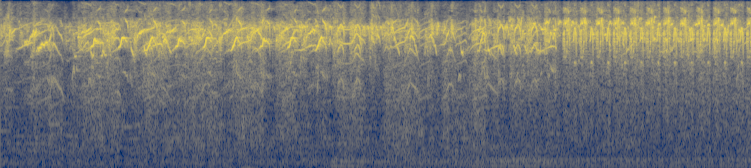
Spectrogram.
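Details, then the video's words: A spiderhunter lure recording of a noisy sogok ontong gives a busy, unbroken stream of shrill, sharp chattering calls, roughly two a second, with a faint low hum beneath. "Suara pikat burung sogok ontong ribut"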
